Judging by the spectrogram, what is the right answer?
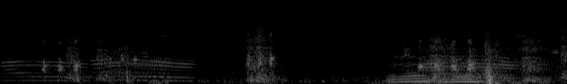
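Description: Chickens cluck and squawk in a video game, with a few moderately close calls in separate bursts against a quiet background, and no talk.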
